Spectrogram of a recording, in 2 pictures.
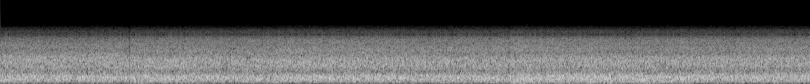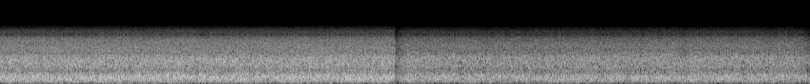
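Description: Mountain river in flood after heavy rain, a torrent of white water rushing over boulders: a loud, steady rush with a brief dip in level about twelve seconds in.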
